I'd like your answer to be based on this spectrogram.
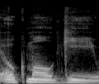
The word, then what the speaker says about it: Okmulgee: I think I said Oakmulgee. It's apparently Okmulgee with a hard G.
